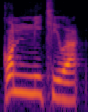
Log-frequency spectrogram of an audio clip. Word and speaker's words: Konnichiwa: El buenos días, pues eso lo conoce mucha gente, aunque poca gente lo pronuncia bien. Konnichiwa, la N es larga.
